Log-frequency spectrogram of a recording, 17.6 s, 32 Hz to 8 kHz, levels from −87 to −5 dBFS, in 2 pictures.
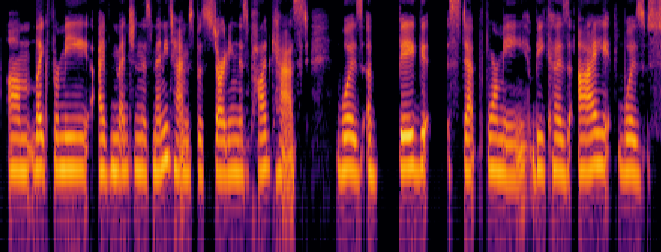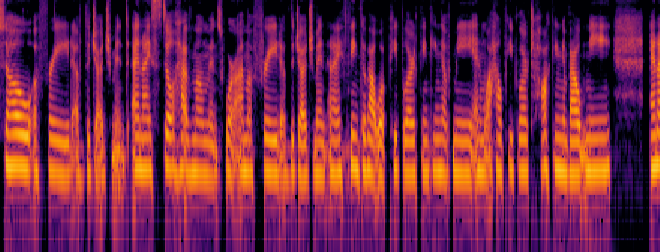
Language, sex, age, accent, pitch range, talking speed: English, female, 20-39, American, 190-210 Hz, 190 wpm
